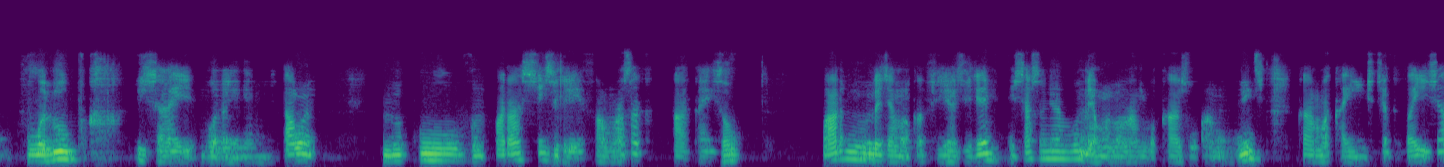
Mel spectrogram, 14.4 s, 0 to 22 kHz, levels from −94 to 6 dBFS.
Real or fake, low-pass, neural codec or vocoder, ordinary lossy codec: fake; 7.2 kHz; codec, 44.1 kHz, 1.7 kbps, Pupu-Codec; Opus, 24 kbps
